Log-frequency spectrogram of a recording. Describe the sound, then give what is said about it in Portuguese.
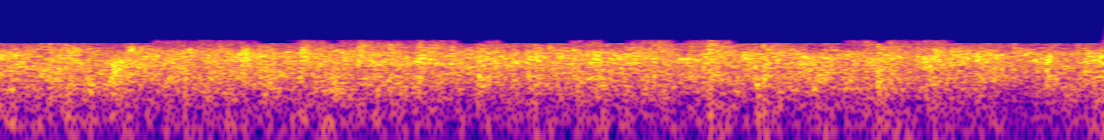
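An audience applauding for Jesus after a sermon, a steady unbroken patter of many hands clapping together, dull and muffled in tone, with no break for the whole stretch. “Você pode aplaudir a Jesus pelo que nos falou.”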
